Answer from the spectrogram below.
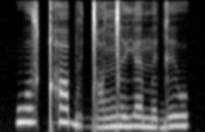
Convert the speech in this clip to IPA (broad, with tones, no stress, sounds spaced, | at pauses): w o˦ z ǃʰ ɑ˦ b ɨ˨ ɡ͡ǀ ɑ˨ ŋ͡ǀ ɪ˨ j ɛ˨ m e˨ ɡ ɪ˦ u̯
